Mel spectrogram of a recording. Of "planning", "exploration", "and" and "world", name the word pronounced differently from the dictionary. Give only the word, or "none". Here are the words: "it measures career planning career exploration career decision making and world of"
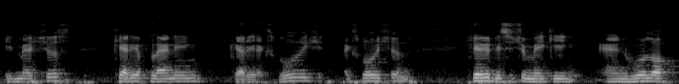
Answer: world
